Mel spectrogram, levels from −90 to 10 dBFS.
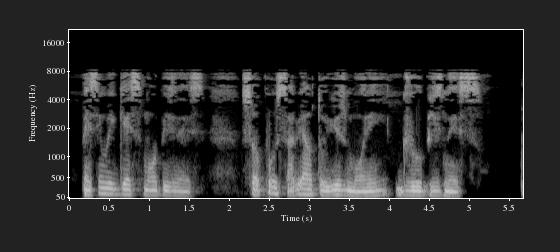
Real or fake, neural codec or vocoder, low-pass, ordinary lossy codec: real; none; 9.9 kHz; MP3, 32 kbps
